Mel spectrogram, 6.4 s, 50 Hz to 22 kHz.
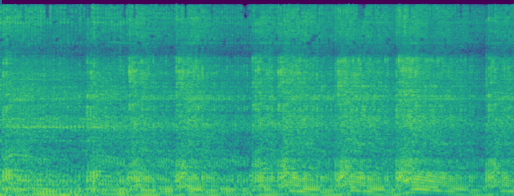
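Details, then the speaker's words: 1971 Honda CT70 motorcycle at idle after one-kick start: lumpy beat with occasional skipped pulses and some valve ticking, valves unchecked; rough idle, owner suspects it is skipping. "you can hear them valves ticking a little bit i didn't check those because i wasn't part of the deal but uh sounds like it's skipping that a little bit"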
